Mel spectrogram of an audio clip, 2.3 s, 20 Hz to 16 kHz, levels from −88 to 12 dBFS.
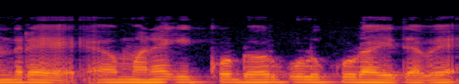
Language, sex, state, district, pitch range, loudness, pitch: Kannada, male, Karnataka, Bangalore, 105-115 Hz, -16 LUFS, 110 Hz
